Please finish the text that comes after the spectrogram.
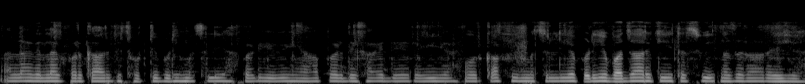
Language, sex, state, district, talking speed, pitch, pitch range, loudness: Hindi, male, Rajasthan, Nagaur, 200 wpm, 150 Hz, 145-155 Hz, -35 LUFS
